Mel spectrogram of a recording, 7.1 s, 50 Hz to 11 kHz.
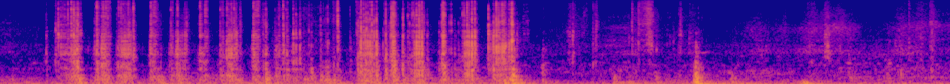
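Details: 2019 Skoda Kodiaq 1.4 TSI, 150 hp, AWD, manual, 17,500 km: quick dry plastic creaks and clicks as the interior door grab handle is squeezed by hand. This is the annoying creak.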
